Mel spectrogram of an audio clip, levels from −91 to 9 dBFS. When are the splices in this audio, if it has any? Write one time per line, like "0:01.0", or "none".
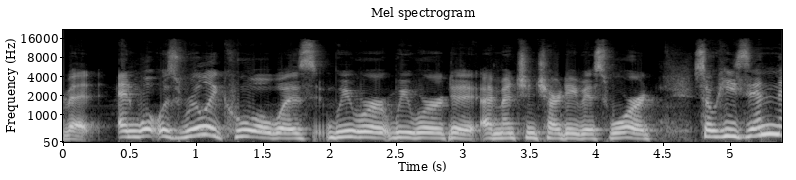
0:02.9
